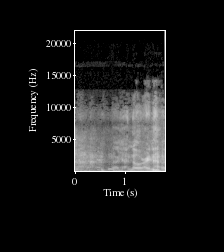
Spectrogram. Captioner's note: laughter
